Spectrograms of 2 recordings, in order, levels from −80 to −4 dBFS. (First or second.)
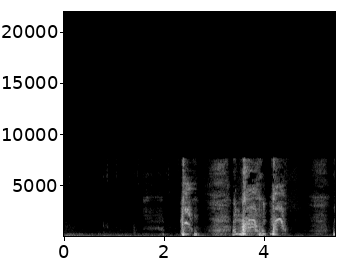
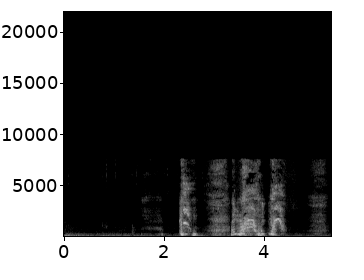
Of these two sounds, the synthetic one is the first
